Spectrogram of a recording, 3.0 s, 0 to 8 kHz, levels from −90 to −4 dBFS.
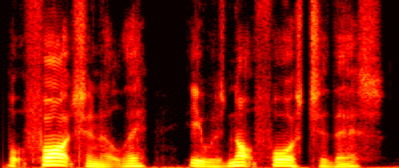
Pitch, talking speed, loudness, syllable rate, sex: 115 Hz, 160 wpm, -20 LUFS, 5.2 syllables/s, male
